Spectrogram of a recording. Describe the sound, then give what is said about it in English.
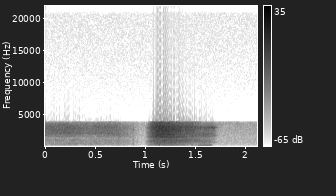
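A single heavy breath, a loud, breathy exhale lasting under a second. It rises out of a faint steady hiss and falls away again, with no voices. “I don't mean to breathe so hard like that”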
